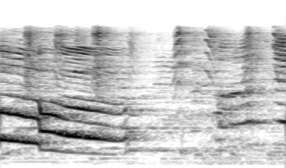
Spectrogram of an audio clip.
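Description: A child's high-pitched voice calling a long "wooow" that slides slowly down in pitch for about a second, with music playing underneath. A second, shorter high call comes near the end.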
